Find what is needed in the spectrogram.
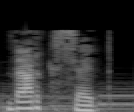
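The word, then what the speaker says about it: Darkseid: punto mx dark side el nombre de este conocido villano de dc se pronuncia exactamente igual al lado oscuro de star wars dark set imagen 1811 diapositivas copyright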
